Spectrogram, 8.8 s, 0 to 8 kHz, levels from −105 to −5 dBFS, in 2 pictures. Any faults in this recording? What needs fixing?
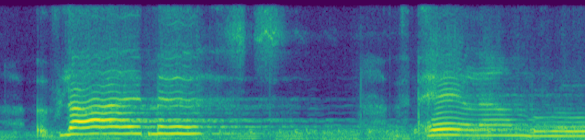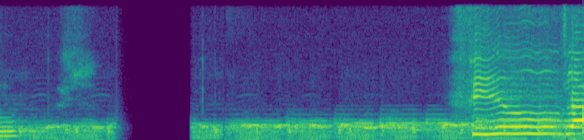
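A call audio freeze runs from 5.26 to 5.85 s. The sound briefly trails off, then there is about 0.5 s of silence, and it resumes where it stopped, with nothing lost. On a spectrogram this shows as a blank vertical band, and the waveform goes flat. The likely cause is delayed packets draining the jitter buffer. To prevent it, give the network path steadier delivery or allow a slightly larger jitter buffer target.

A skip ahead occurs at 6.07 to 6.10 s. Roughly 0.4 s of audio is discarded and the two sides are butted together almost directly. This appears as an abrupt discontinuity in the waveform and a hard vertical seam in the spectrogram. To prevent it, stop the buffer from overflowing after the stall by draining the backlog through gradual time compression instead of dropping audio.

A jitter buffer slow-down spans 6.40 to 8.73 s. Repeated pitch periods stretch the audio to 95% speed at unchanged pitch, adding 128 ms. 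The spectrogram shows slightly elongated harmonics and the waveform shows repeated near-identical cycles. To prevent it, tune the buffer's adaptation so it rebuilds its reserve more gently after the jump.

Throughout, the G.722 call path leaves nothing above 8 kHz, which shows as an empty band at the top of the spectrogram.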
